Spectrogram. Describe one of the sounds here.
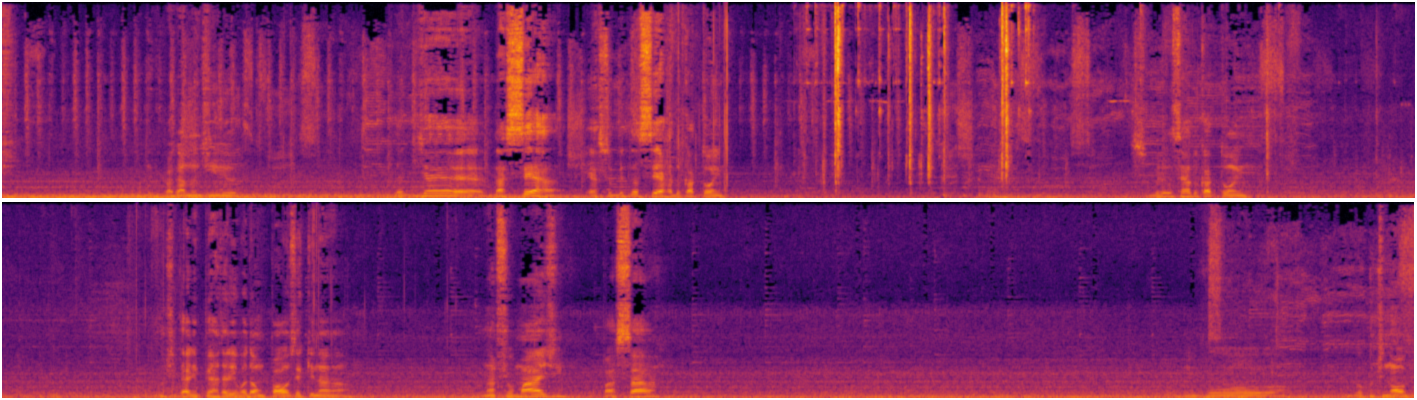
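A car engine hums steadily while rolling slowly in traffic.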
